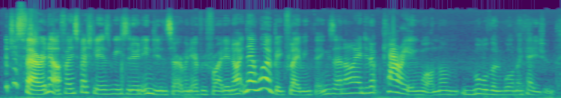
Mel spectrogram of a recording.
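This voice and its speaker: Chatty Midlands woman, bright voice. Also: deep voice, very animated, quick pace, few pauses, low-quality recording. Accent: English Midlands. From English Midlands. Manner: chatty, rambling, laughs often. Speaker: vlogger. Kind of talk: casual chat to camera. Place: room at home. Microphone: camera mic.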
